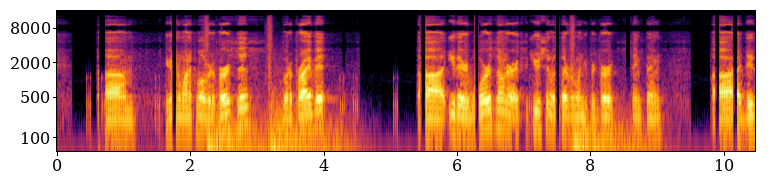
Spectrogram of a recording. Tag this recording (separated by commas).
Speech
